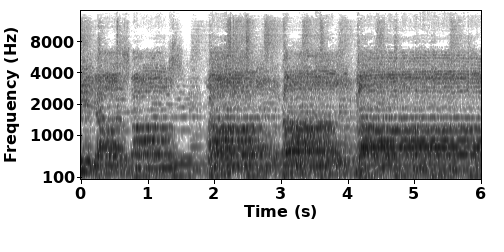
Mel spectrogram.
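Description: Choir singing a football club anthem over instrumental backing. The second half is three long held sung notes, each starting about a second after the last.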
